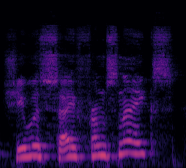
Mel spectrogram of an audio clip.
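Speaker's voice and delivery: plain reading voice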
